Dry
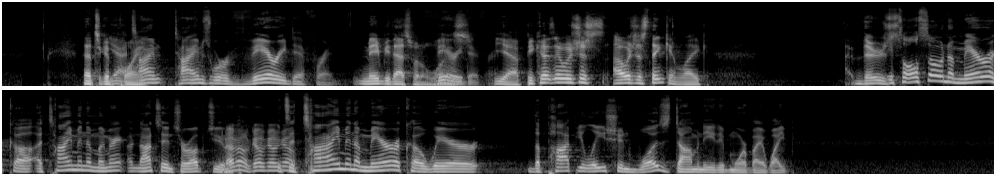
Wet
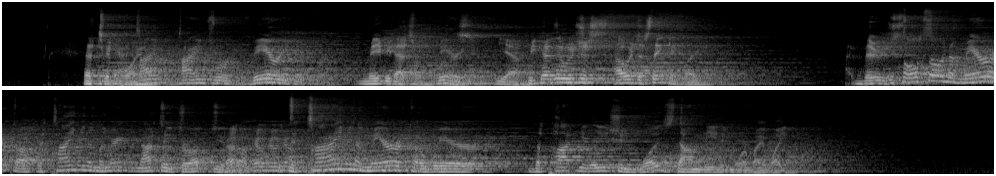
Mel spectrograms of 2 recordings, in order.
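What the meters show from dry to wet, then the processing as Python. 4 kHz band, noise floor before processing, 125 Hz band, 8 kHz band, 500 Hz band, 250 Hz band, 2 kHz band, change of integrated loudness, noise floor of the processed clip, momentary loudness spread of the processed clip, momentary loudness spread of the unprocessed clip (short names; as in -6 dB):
-5.5 dB, -63 dBFS, -5.5 dB, -6.0 dB, -6.5 dB, -6.5 dB, -6.0 dB, -6.5 dB, -66 dBFS, 8 LU, 8 LU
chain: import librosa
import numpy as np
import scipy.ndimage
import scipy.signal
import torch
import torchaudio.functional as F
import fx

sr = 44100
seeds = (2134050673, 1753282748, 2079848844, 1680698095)

y = fx.dispersion(x, sr, late='highs', ms=49.0, hz=2600.0)
y = fx.rev_shimmer(y, sr, seeds[0], rt60_s=2.0, semitones=7, shimmer_db=-8, drr_db=3.5)
y = F.gain(torch.from_numpy(y), -8.0).numpy()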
